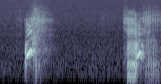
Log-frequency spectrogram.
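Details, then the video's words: Sleeping pet dog on a sofa trying to bark at something in its sleep; two muffled, breathy woof-like sounds with a slight whine, about two seconds apart, in a quiet indoor room. "making weird sounds asleep"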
